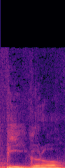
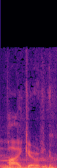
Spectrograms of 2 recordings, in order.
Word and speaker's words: Pigro: Prossimo disco si tratta del nostro Vito Antonio Gasparro, si chiama Pigro. Yes. Non è Piger.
